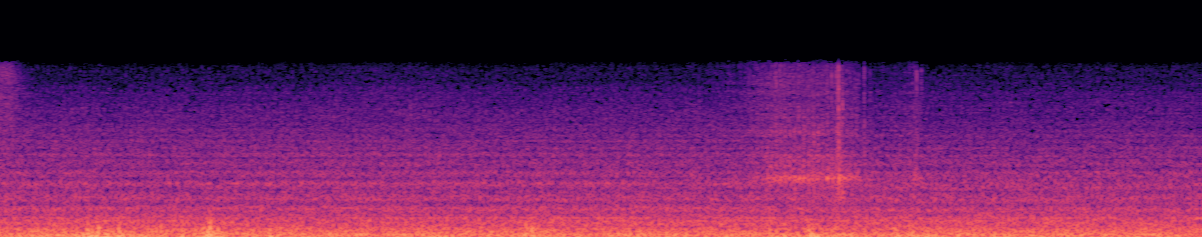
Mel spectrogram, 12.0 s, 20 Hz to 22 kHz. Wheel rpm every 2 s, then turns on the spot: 0, 0, 0, 0, 10, 0.
8-10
